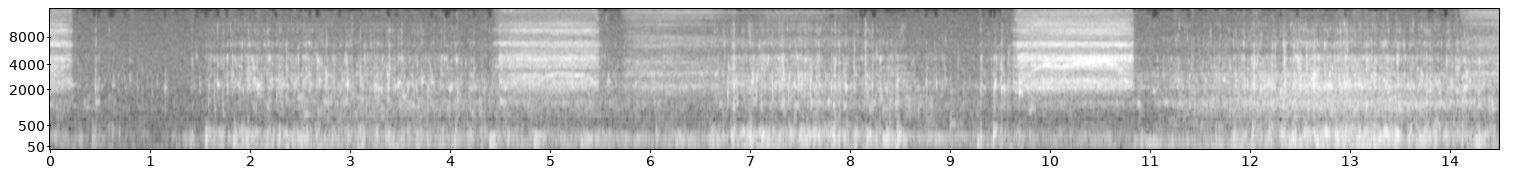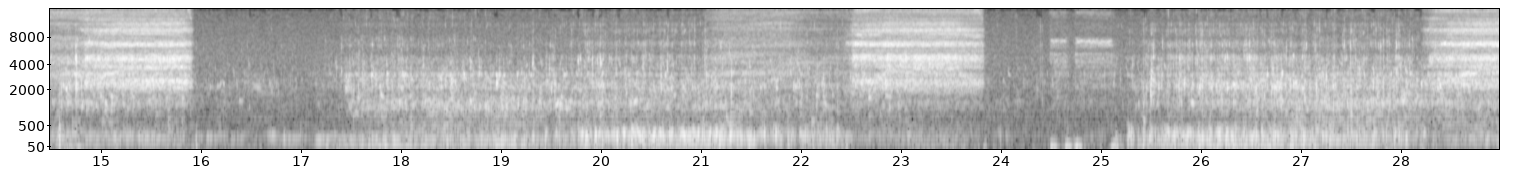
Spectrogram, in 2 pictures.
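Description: Scuba diver breathing through a regulator underwater: a short hiss with each inhale, then a longer low bubbling gurgle as the exhaled air leaves the regulator as bubbles, repeating in a slow, regular rhythm.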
